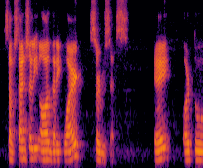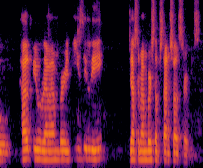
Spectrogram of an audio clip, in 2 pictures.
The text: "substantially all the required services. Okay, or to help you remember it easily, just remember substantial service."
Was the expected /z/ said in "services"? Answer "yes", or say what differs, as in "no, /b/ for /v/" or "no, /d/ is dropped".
no, /s/ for /z/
